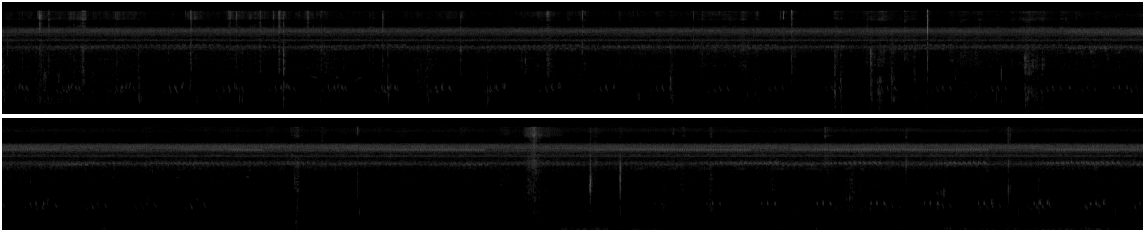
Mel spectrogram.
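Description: Faint insect chorus, a steady high-pitched trill. Underneath it a short lower call repeats about twice a second, with a few faint clicks.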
